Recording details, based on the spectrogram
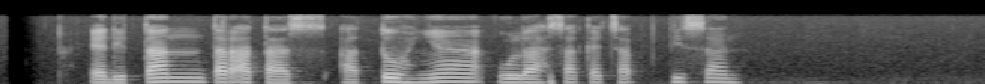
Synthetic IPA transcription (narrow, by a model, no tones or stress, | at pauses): ʔedit̪ant̪əɾa̰t̪asʔat̪uhɲaulahsakɛt͡ʃap̚ːisan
